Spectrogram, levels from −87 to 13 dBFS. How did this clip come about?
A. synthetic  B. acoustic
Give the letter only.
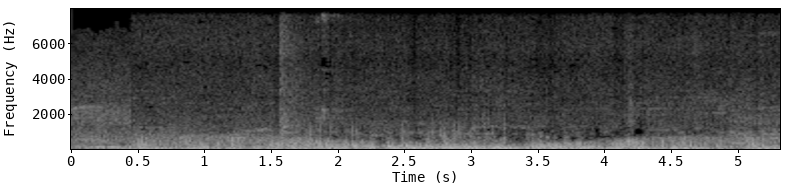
B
